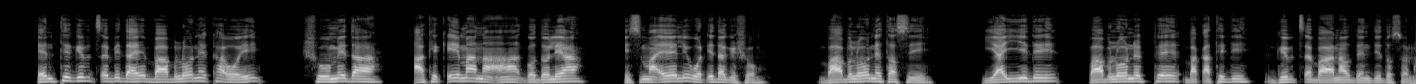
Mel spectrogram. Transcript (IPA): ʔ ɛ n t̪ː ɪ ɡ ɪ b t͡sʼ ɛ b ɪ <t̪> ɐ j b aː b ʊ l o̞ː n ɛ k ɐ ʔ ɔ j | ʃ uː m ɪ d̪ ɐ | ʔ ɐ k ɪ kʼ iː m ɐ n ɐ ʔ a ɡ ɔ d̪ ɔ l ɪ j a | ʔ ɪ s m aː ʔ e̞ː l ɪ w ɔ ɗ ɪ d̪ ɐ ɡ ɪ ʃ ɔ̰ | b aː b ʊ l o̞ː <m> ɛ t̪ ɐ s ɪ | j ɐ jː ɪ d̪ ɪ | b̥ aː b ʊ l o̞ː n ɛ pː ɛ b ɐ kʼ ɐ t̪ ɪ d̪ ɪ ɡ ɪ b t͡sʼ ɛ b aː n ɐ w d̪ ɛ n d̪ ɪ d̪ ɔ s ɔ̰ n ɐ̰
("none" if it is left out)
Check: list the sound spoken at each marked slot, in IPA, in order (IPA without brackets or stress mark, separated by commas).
d̪, n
